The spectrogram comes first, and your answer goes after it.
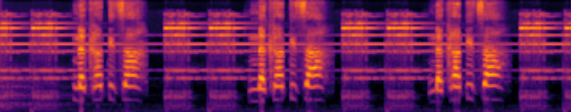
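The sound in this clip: A telephone ringtone repeats in regular cycles, each a bright burst of high musical tones followed by a brief pause, loud and steady throughout.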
